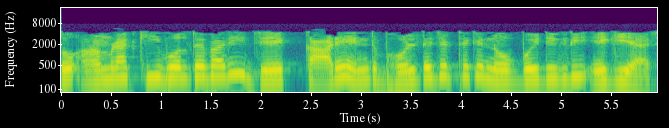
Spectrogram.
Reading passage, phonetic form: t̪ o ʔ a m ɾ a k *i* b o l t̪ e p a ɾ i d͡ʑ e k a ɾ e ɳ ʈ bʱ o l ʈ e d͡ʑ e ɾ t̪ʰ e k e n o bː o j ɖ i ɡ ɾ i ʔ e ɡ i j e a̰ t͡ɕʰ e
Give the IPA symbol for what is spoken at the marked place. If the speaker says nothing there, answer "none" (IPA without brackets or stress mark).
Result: i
